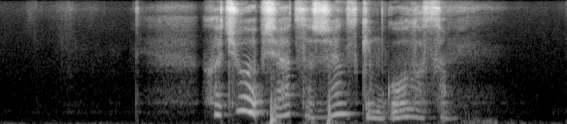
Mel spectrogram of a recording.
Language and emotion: Russian, sad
